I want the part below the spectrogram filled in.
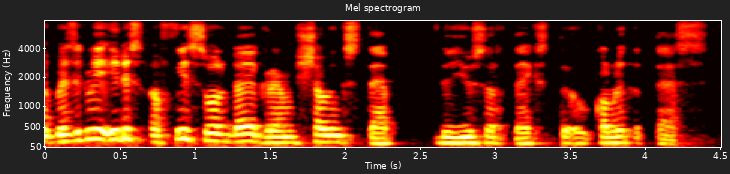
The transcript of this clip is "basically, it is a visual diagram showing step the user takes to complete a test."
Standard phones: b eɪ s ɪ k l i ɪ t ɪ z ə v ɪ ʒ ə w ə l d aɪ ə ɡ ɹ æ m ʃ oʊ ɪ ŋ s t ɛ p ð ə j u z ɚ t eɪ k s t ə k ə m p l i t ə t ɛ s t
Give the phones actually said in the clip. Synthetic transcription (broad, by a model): b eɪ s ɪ k l i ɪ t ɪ s ə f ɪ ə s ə l d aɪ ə ɡ ɹ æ m ʃ oʊ ɪ ŋ s t ɛ p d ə j u s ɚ t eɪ k s t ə k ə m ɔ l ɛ t ə t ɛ s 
